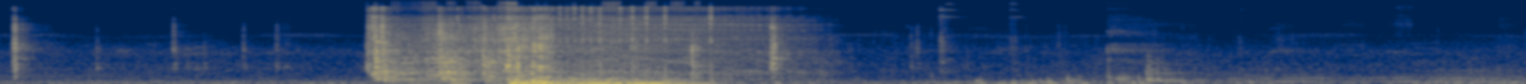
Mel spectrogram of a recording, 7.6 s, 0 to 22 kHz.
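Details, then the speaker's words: 1987 MerCruiser 3.0 boat engine, fuel poured down the intake: a few quiet cranking turns, then a loud two-second burst of firing that dies at once, proving spark; a lot of gas. "Well, I'd say it's getting spark since it just literally fired. Just a lot of gas."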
